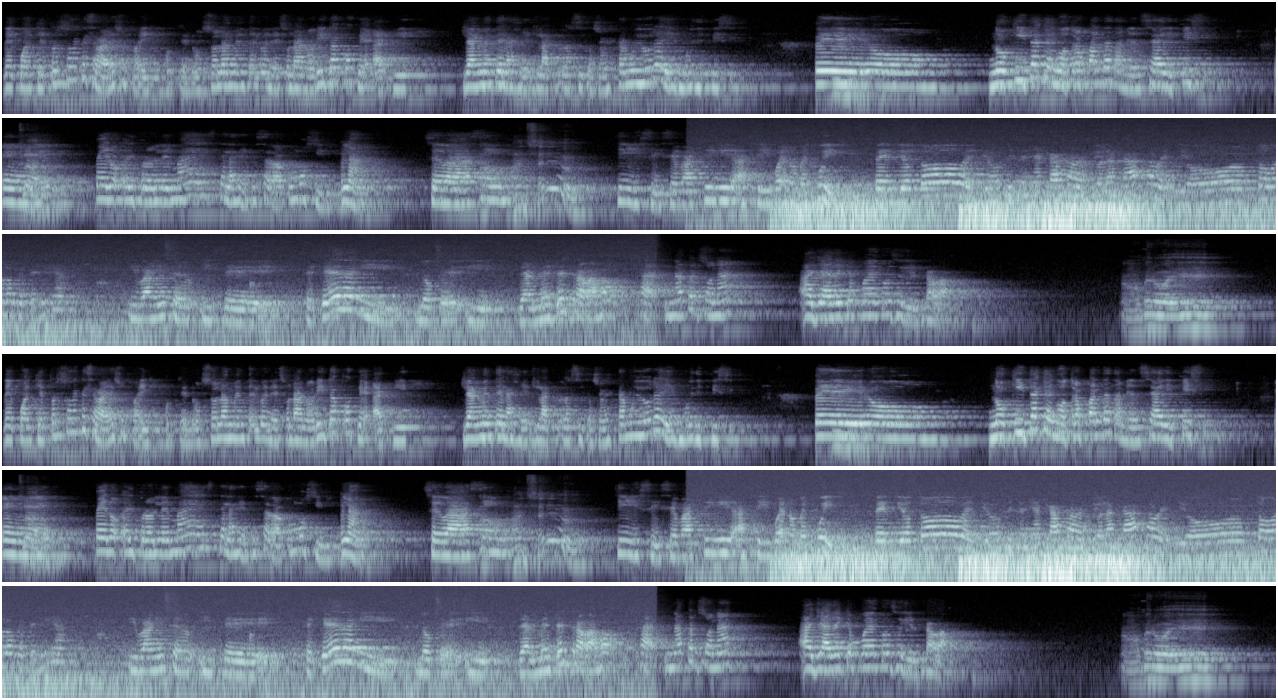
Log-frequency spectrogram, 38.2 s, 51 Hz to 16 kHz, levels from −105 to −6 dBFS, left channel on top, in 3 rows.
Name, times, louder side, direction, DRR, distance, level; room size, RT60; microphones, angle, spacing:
voice 1, 0.0-4.1 4.6-7.2 8.1-9.5 9.9-12.0 12.7-13.2 13.7-16.4 17.0-17.8 18.9-21.1 21.4-26.1 26.4-30.4 30.6-32.8 33.4-35.0, right 1 dB, 50° right, 4 dB, 1.0 m, -32 dB
voice 2, 12.9-13.3 17.5-18.6 36.7-37.5, equal, 5° right, 1 dB, 1.7 m, -36 dB
Thunder / Rain, 19.6-32.0, right 3 dB, 35° right, 0.4 m, -27 dB
20.0 x 14.0 x 4.1 m, 1.5 s
head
